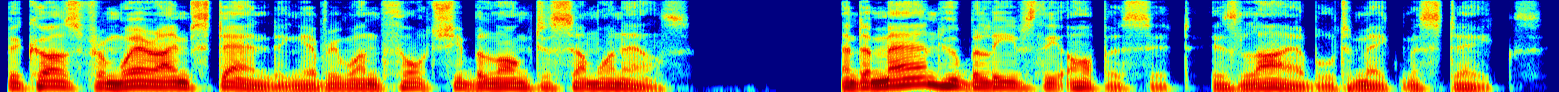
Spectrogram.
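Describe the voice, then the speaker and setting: A cool male private eye, acted by an audiobook narrator, a man needles suspects with pleasant wisecracks. The voice is extremely deep and lively in pitch. The recording is dry. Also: moderate pace, no echo. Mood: cool, needling.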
